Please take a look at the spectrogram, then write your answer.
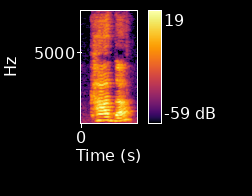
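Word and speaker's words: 구: আর হচ্ছে খু মানে নয়। যেটা খুলে নয়। এটা হচ্ছে খু। এটা একটু আগে ঠিক আমরা যেটা বলেছিলাম গটা প্রথমে উচ্চারিত হলে খ এর মত উচ্চারণ হবে।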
